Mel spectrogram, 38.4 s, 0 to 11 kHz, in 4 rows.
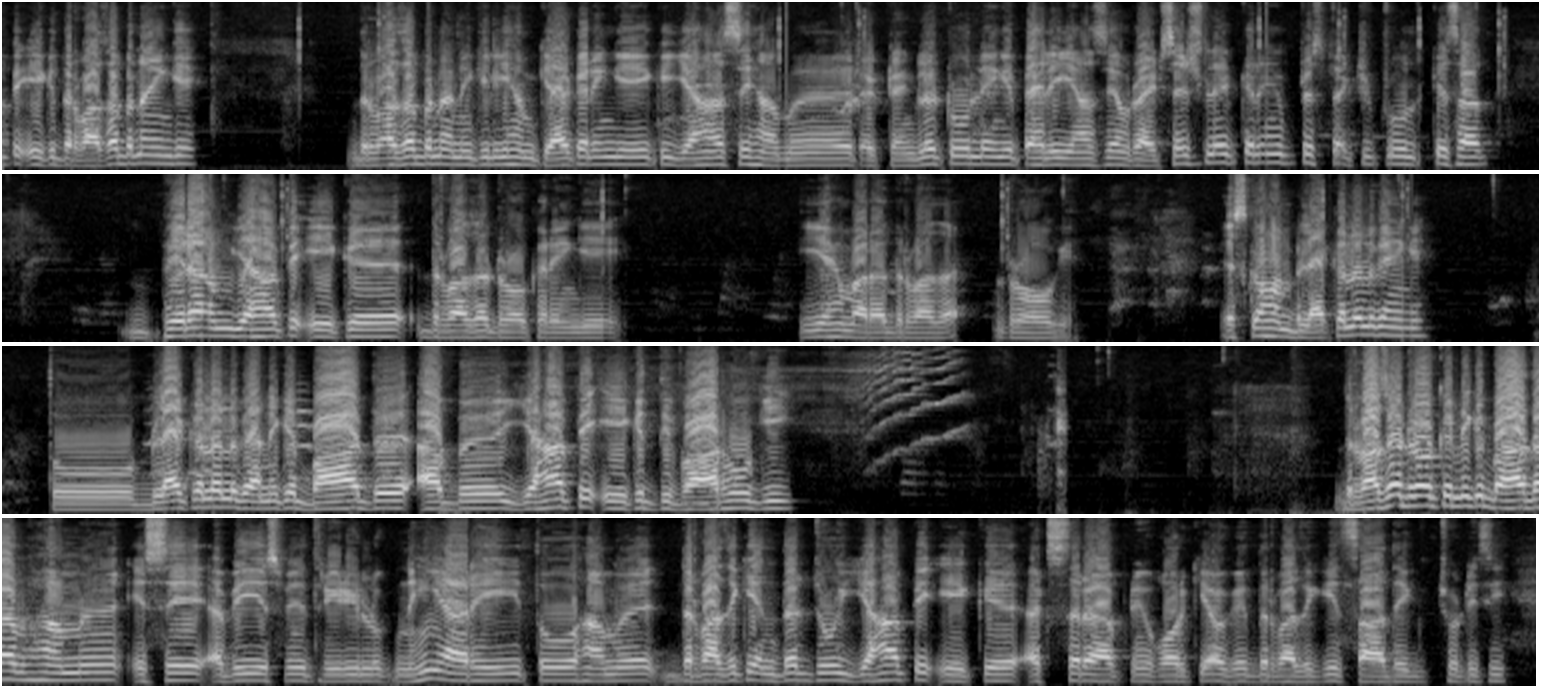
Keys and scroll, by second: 1.2 ctrl+space, 25.8 F9.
